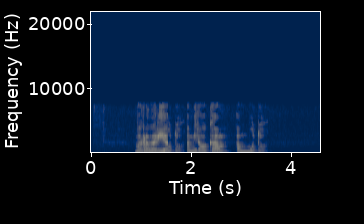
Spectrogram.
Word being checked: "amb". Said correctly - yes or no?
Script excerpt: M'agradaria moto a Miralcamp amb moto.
yes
